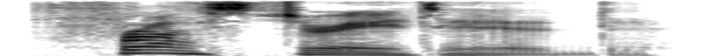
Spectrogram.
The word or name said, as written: frustratedly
